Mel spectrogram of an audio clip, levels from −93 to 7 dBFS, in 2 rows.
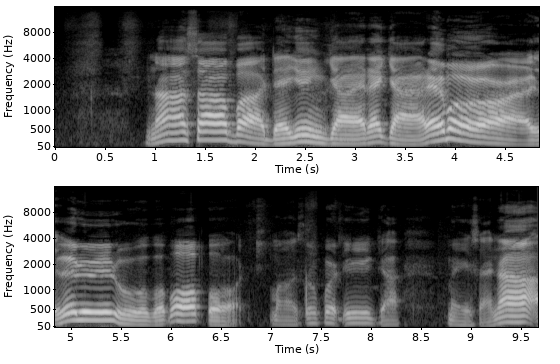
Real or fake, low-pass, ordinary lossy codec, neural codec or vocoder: real; 14.4 kHz; Opus, 64 kbps; none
